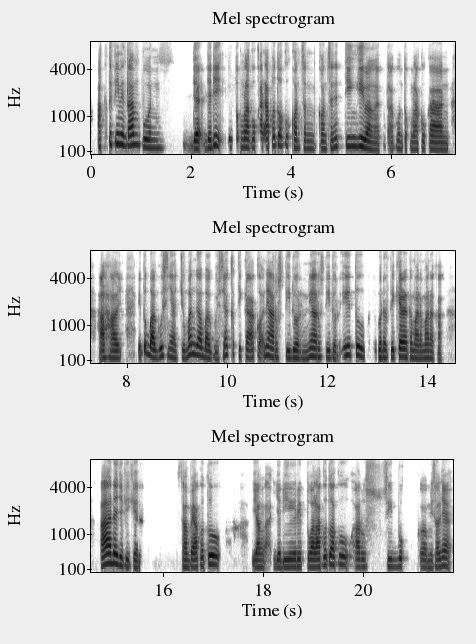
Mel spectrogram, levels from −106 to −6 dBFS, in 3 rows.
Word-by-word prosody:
aktifnya 245 -1 -1
minta 210 -1 +3
ampun. 170 -7 -1 0.6
Ja 155 0 +6
jadi 215 - +1 0.2
untuk 335 - -9
melakukan 175 0 0
apa 175 +4 +1
tuh, 220 - +3
aku 210 - -6
concern 160 -3 -4
concern-nya 160 +4 -4
tinggi 195 0 +1
banget. 135 -3 -2
Aku 160 - -11
untuk - - -11
melakukan, 140 -1 -2 0.2
hal-hal 145 0 +2 0.4
itu - - -2
bagusnya, 170 -1 +2
cuman 195 +11 0
nggak 195 -4 +4
bagusnya 140 +5 -2
ketika 155 -3 -3
aku - - -6
ini 195 +1 -1
harus 155 -2 -1
tidur 145 0 0
ini 140 +6 -5
harus 160 -1 0
tidur, 145 -2 -4
itu 200 +2 0 0.4
bener 155 -1 +1
pikiran 165 +1 +4
kemana-mana 145 -1 -1
Kak. - - -9 0.4
Ada 210 +5 +8
aja 170 - +2
pikir. 145 -2 -3 0.9
Sampai 145 +1 +1
aku 150 +3 0
tuh, 195 0 +8 0.8
yang 140 -2 0 0.2
jadi 145 +1 0
ritual 150 0 +1
aku 150 +4 +1
tuh, 195 - +5
aku 190 +1 -4 0.3
harus 150 0 -3 0.4
sibuk, 150 +1 -4 0.3
eee, 140 - -2
misalnya 145 +5 -2
155 Hz, 145 wpm, -23 LUFS, 145-180 Hz, 0.9 s, Ada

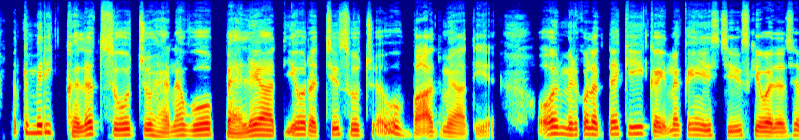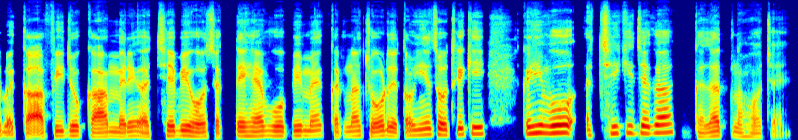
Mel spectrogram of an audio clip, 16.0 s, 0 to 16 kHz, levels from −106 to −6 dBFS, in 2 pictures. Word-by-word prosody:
मतलब 210 -3 -4
मेरी 205 +1 +3 0.2
गलत 150 +8 +2
सोच 150 +1 0
जो 140 0 +2
है 110 -5 -2
ना, 130 +2 0
वो 140 +2 +3 0.2
पहले 100 +9 +3
आती 135 -2 +2
है - - +2
और 155 -3 +3
अच्छी 125 +6 0
सोच 140 -3 -2
जो - - -7
है, - - -3
वो 175 - +1
बाद 115 - +3
में 110 -2 0
आती 95 -2 -4
है। - - -7 0.6
और 180 +1 +5
मेरे 150 -3 0
को - - +3
लगता 160 0 +1
है 165 - +1
कि 180 0 +2
कहीं 120 - +2
न 140 - 0
कहीं 145 -1 0
इस 140 - -4
चीज़ 125 +4 -3
की 125 - +1
वजह 110 -2 +3
से - - -3
मैं - - -2
काफ़ी 125 - +2
जो 130 - +2
काम 105 +2 +2
मेरे 115 +3 -1
अच्छे 125 +6 -1
भी 130 +1 0
हो 110 -3 +2
सकते 120 +1 -3
हैं, 120 0 0
वो 125 0 0
भी 130 - +1
मैं 130 0 -3
करना 115 +2 -4
छोड़ 115 +3 0
देता 115 -3 -2
हूँ, - - -2
ये 150 +2 -1
सोच 150 -2 0
के 160 - +2
कि 175 +2 0 0.4
कहीं 190 +3 +4
वो 195 +1 +7 0.2
अच्छे 145 +6 -3
की 195 - -3
जगह, 200 +3 +3 0.3
गलत 115 +5 -2
ना 110 - -5
हो 95 -2 -8
जाएँ। - - -13
135 Hz, 245 wpm, -22 LUFS, 120-160 Hz, 0.6 s, वो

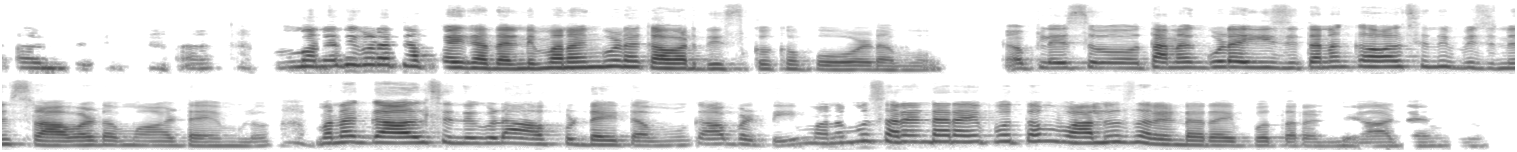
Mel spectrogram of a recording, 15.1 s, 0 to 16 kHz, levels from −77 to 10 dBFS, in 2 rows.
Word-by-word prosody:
అంతే 225 -4 -7 0.5
ఆ! - - -13 0.5
మనది 300 +4 +2
గూడా 365 0 +5
తప్పే 295 -4 +3
గదండీ 210 -1 +4
మనం 250 +2 +6
గూడా 290 -2 +3
కవర్ 215 -1 +6
తీసుకోకపోవడము. 175 -5 -6 0.4
ఆ! - - -1
ప్లసూ 235 0 -3 0.3
తనకు 250 0 +2
గూడా 270 0 +3
ఈసీ 235 -1 -6
తనకు 275 +2 0
కావాల్సింది 280 0 +2
బిజినెస్ 220 0 -8
రావడము 185 0 0
ఆ - - -9 0.2
టైమ్‌లో. 160 0 -11 0.3
మనకు 295 +1 0
గావాల్సింది 280 -1 +5
గూడా 260 0 0
ఆ 230 - 0
ఫుడ్ 220 -3 -4
ఐటెము 180 -2 -8
కాబట్టి 220 -5 -7 0.2
మనము 280 +8 -7
సరెండర్ 325 +1 +3
అయిపోతాం 340 +2 -4
వాళ్ళు 280 +3 +3
సరెండర్ 205 -7 -2
అయిపోతారండి 160 -2 -11
ఆ - - -9
టైమ్‌లో. 155 -1 -18
225 Hz, 145 wpm, -20 LUFS, 180-275 Hz, 0.5 s, మనం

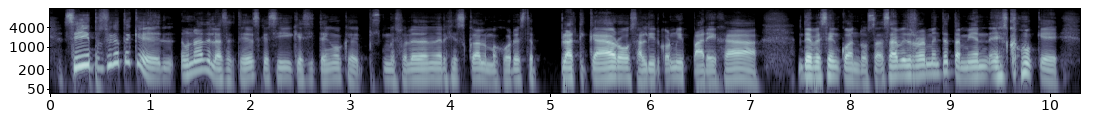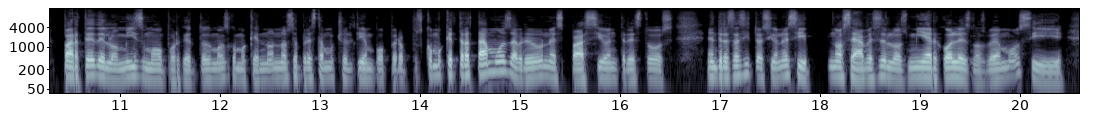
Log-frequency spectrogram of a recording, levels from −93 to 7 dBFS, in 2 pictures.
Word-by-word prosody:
Sí, 260 +4 +6
pues, 220 - -9
fíjate 325 +5 0
que 280 - 0
el 110 0 -9
una 165 +9 0
de 195 - -3
las 105 - 0
actividades 110 +5 -5
que 110 - -7
sí 115 +2 -6
que 105 -1 -6
sí 105 - -15
tengo 110 +2 -6
que, - - -7
pues, - - -15
me 100 -1 -8
suele 100 +3 -3
dar 105 0 +2
energía, 110 -1 -4
es 100 - -6
que - - -3
a 110 - +4
lo 105 - -3
mejor, 95 +1 -5
este, 100 - -5 0.2
platicar 115 +2 +6
o 115 -1 +4
salir 100 -1 -2
con 105 +2 -5
mi 115 - -2
pareja 105 +3 +2 0.4
de 125 - +7
vez 120 -1 +2
en 130 -3 +3
cuando, 105 -5 0
o - - -9
sea, - - -3
¿sabes? 130 +1 +4
Realmente 150 +5 +1
también 120 -1 0
es 120 +1 0
como 165 -1 0
que 100 -4 -2 0.3
parte 135 - +5
de 125 -2 +3
lo 105 -2 -1
mismo, 110 -3 -3
porque 100 +1 -7
de 95 - -5
todos 105 +3 -6
modos 110 +2 -6
como 105 -4 -8
que 95 - -5
no 100 +1 -6
no 110 0 -4
se - - -6
presta 110 -1 -4
mucho 110 0 -9
el 100 -1 -10
tiempo, 105 -2 -4
pero, - - -6
pues, 110 - -18
como 130 0 -5
que 140 - +2
tratamos 150 +6 +4
de - - +4
abrir 110 0 0
un 125 +1 -2
espacio 110 +1 +1
entre 105 -1 -6
estos 105 -1 -7 0.3
entre 120 0 0
esas 130 +3 -1
situaciones 135 -3 -3
y, 115 -4 -1 0.2
no 120 -1 +1
sé, - - +3
a 105 - +6
veces 115 +4 -2
los 105 -3 -2
miércoles 115 -1 +3
nos 90 -1 -9
vemos, 115 +7 -4
y, 85 -4 -5
110 Hz, 250 wpm, -23 LUFS, 105-125 Hz, 0.4 s, de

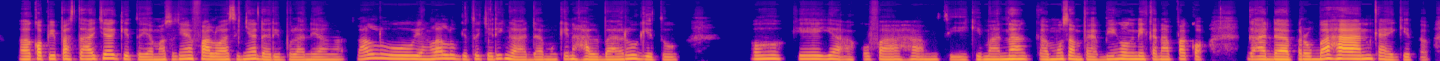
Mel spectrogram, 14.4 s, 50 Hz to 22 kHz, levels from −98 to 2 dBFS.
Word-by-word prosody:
eee, 190 -1 +1
copy-paste 210 -1 +1
aja 210 +5 +2
gitu 205 -4 -4
ya, 175 - -1
maksudnya 190 +5 -1
evaluasinya 190 0 +1
dari 170 -5 -1
bulan 170 0 -4
yang 170 0 -3 0.3
lalu 225 -2 +1
yang 200 -1 +1
lalu 225 -1 +1
gitu, 195 +2 -4
jadi 200 +1 -4
nggak 185 -7 0
ada - - -2
mungkin 180 +4 -3
hal 180 -2 -1
baru 180 +6 0
gitu. 175 -2 -4 0.7
Oke, 215 -1 -1
ya 195 -5 -2
aku 185 +2 -11
paham 180 0 -3
sih, 170 0 -8
gimana 185 +2 +2
kamu 190 +2 0
sampai 185 -4 -1
bingung 200 +4 +1
nih 195 - +2
kenapa 185 +1 -2
kok - - -7 0.3
nggak 185 -2 -2
ada 180 0 +4
perubahan, 220 +4 +6
kayak 195 -6 -3
gitu. 165 -2 -8
190 Hz, 160 wpm, -24 LUFS, 180-215 Hz, 0.7 s, perubahan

